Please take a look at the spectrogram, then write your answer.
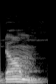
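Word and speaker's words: dumb: उसके बाद ये पढ़ेंगे दम बी साइलेंट हो जाएगा ठीक है दम उसके बाद ये पढ़ेंगे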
